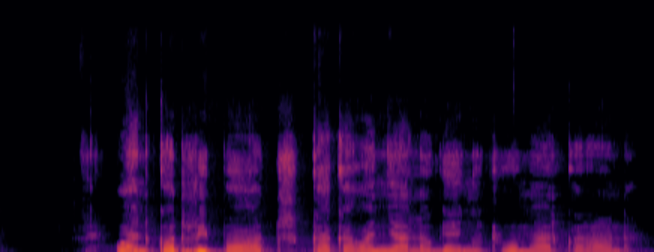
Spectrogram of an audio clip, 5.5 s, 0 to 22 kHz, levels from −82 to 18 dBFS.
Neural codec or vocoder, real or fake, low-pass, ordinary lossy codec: vocoder, 44.1 kHz, 128 mel bands, Pupu-Vocoder; fake; 19.8 kHz; none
